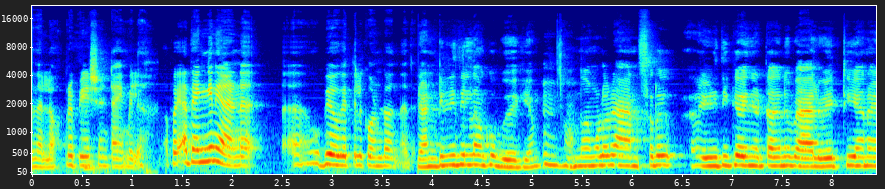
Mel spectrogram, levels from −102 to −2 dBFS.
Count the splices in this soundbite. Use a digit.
2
